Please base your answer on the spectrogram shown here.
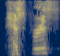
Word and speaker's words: Hesperus: you started one you're from drangle area it's Hesperus is that how you say it yeah you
